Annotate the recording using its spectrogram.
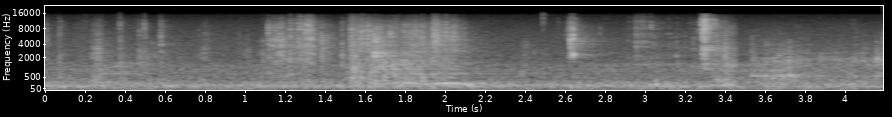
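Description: Close-up chewing of a mouthful of veggie sub, with wet mouth sounds and irregular crunchy clicks that grow louder in the middle. There are a couple of sharp clicks near the end.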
